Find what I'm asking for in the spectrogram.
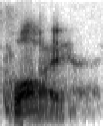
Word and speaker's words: Klay: It's pronounced Klay. – Yeah. Klay, there it is.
